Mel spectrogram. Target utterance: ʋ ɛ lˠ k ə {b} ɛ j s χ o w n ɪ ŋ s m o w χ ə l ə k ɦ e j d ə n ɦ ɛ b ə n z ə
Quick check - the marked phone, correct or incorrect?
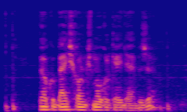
correct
